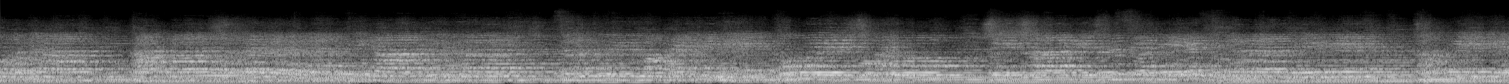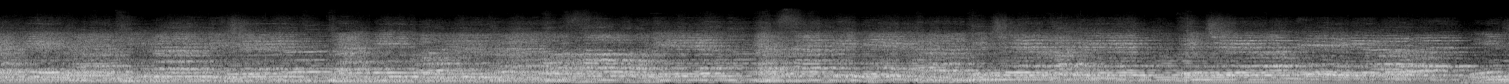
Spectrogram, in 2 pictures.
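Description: A small church music group singing a hymn together, women's and a man's voices, accompanied by acoustic guitars and a cello.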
